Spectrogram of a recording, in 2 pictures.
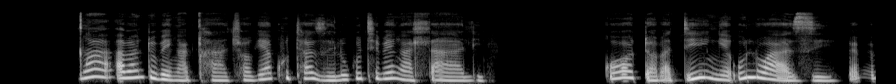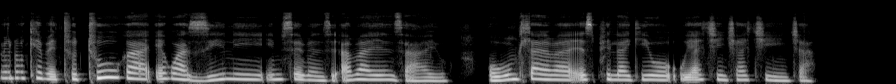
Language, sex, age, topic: North Ndebele, female, 25-35, health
